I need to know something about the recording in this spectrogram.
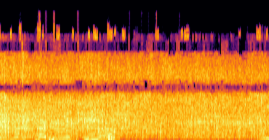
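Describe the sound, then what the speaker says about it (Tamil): Mustard seeds and fennel fry in hot oil with a steady, close sizzle and crackle, and a voice speaks briefly over it at the start. "கடுகு நல்லா வெடிச்ச உடனேயும் பெருஞ்சீரகம் போட போறோம்"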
